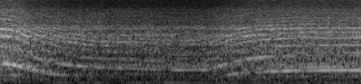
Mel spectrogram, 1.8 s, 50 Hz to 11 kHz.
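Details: Second drill spinning the oil primer on a 200 straight-six engine being primed with 20W-50 break-in oil, after the first drill slipped: even high motor whine that dips and climbs smoothly with the trigger, no chatter or grinding, spinning cleanly.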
